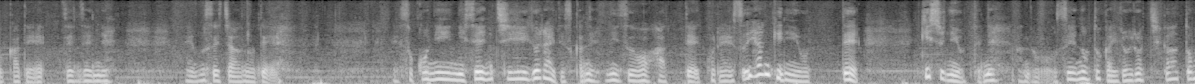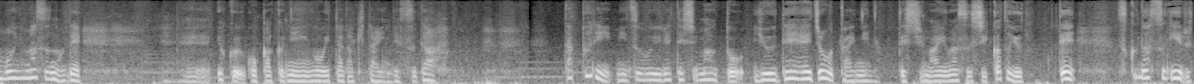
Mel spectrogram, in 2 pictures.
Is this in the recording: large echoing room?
no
